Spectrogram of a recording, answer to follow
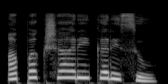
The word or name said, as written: ಅಪಕ್ಷಾರೀಕರಿಸು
